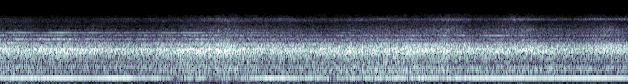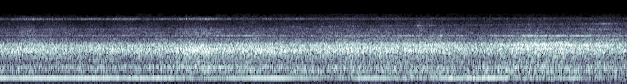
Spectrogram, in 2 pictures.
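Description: A jet airliner's engines whine and roar steadily as it taxis close by.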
